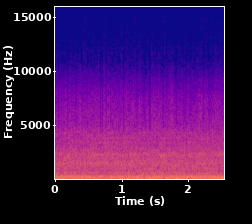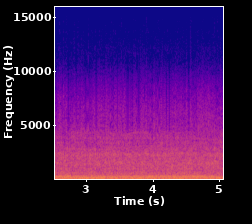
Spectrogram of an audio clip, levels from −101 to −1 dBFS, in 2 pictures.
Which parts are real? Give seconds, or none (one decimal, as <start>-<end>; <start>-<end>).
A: 0.0-1.1; 3.0-4.3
